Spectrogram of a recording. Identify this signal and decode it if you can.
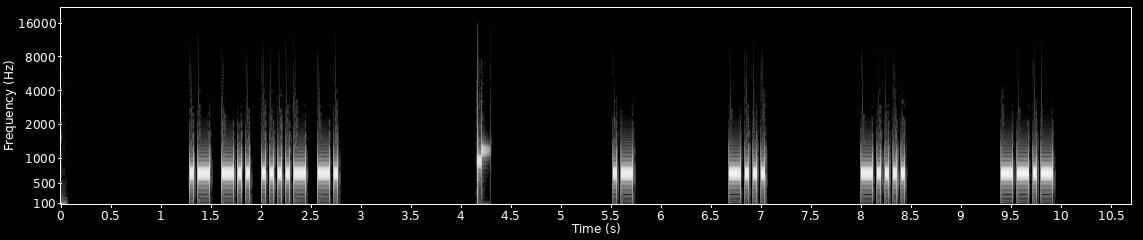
Morse code, heard as a keyed tone, about 30 wpm, spaced as for 13 wpm, 700 Hz. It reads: AD4N AB6Q
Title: USA Call Signs - 4 Characters - 8x Character Spacing - 30wpm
